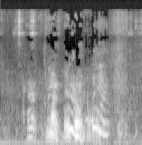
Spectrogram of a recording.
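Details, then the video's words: Alaskan Malamute reacting to a Tennessee Mountain Man Bigfoot, or Sasquatch, recording: a run of loud, harmonic, talking-style woos that rise and fall over about one and a half seconds, with a low steady hum underneath. "Malamute Reacts To Tennessee Mountain Man-Big Foot AKA Sasquatch"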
